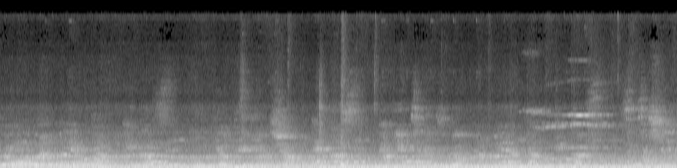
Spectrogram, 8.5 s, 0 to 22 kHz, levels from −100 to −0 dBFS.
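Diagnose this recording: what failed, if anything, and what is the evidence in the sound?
Nothing stood out on listening to this recording.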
